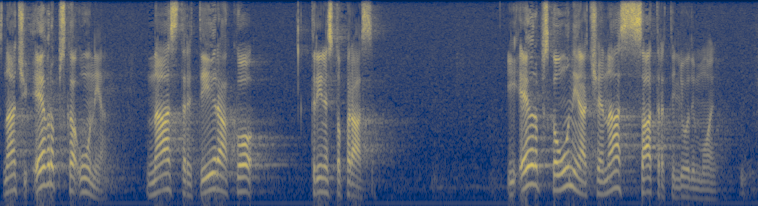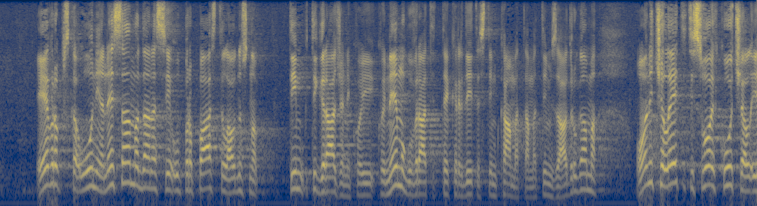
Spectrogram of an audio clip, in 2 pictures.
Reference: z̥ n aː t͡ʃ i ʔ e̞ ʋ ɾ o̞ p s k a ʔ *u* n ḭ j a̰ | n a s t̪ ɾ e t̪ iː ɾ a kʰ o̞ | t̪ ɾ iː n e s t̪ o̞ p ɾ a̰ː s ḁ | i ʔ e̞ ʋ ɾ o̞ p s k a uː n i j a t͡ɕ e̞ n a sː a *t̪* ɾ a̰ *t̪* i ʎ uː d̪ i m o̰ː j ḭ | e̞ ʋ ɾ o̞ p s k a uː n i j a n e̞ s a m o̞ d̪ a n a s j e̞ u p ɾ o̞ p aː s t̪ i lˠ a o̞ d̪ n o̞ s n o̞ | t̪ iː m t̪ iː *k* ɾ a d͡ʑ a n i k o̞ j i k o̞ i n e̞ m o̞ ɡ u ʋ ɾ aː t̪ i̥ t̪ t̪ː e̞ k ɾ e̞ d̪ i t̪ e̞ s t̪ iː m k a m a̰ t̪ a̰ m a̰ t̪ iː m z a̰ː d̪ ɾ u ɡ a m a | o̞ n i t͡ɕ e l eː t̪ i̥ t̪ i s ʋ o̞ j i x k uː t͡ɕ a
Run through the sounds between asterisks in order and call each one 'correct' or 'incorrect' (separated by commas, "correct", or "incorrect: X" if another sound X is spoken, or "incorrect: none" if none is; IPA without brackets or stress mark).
incorrect: uː, correct, correct, incorrect: ɡ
